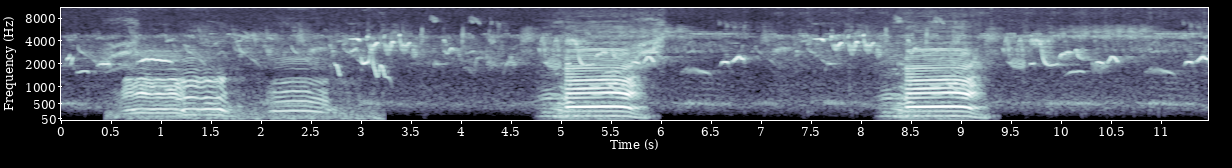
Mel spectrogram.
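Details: Herd of cows walking home from the fields to the pen in the afternoon; a series of drawn-out harmonic moos from different animals, roughly every three seconds, over steady bird chirping and a faint insect hum.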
